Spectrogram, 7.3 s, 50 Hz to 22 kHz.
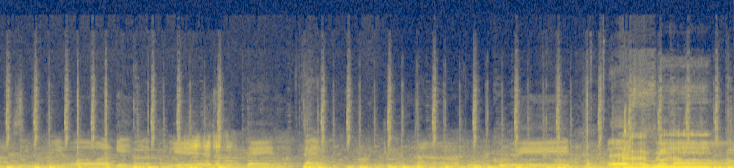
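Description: Goat bleating in the adventure game Broken Sword 2, wavering cries mixed with music and voices, rising louder near the end.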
